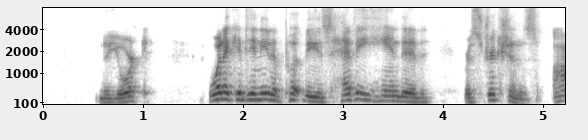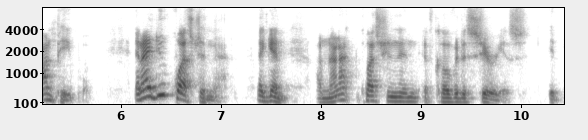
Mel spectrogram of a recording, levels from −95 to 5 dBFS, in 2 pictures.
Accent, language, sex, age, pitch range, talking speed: American, English, male, 30-49, 125-165 Hz, 150 wpm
